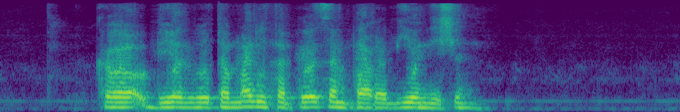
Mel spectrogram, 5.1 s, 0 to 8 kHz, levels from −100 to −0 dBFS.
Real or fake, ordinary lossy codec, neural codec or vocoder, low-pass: fake; AAC, 32 kbps; codec, 24 kHz, 3 kbps, HILCodec; 7.2 kHz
